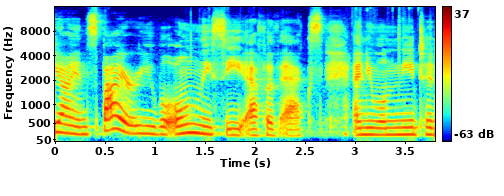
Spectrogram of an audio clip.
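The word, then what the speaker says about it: f(x): notation that we learned quite a while ago f of X is how it's pronounced f of X and f of x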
